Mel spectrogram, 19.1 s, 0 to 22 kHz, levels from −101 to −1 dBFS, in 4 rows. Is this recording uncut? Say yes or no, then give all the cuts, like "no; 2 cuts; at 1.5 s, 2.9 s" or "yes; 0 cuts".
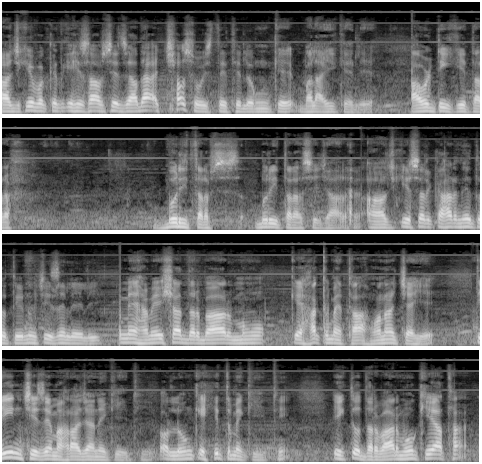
no; 4 cuts; at 4.1 s, 8.4 s, 10.8 s, 14.3 s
